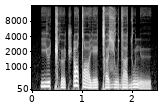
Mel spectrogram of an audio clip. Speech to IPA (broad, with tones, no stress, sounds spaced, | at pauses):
j ɨ˧ ǁʰ ɵ˨ t͡ʃʼ ɨ˦ tˤ ɐ˦˨ j e˨˦ ǀ ɐ˧ ʑ u˧ d a˧ d u˦ n ɨ˨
